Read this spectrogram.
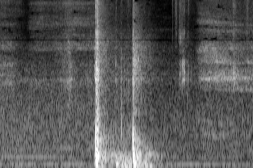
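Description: Dumbbells thud down onto hard ground.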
